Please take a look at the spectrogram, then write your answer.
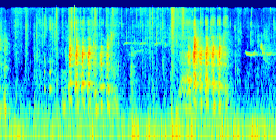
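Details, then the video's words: Newborn goat kids, one day to one week old, on a farm with fifteen babies born so far, crowding a camera while hopping and climbing; two loud, quavering, nasal bleats with a trembling pulsed quality, separated by shuffling and thumping sounds. "Baby goats clown for the camera!"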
